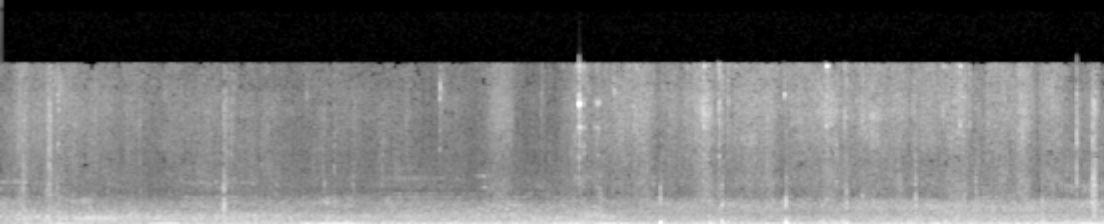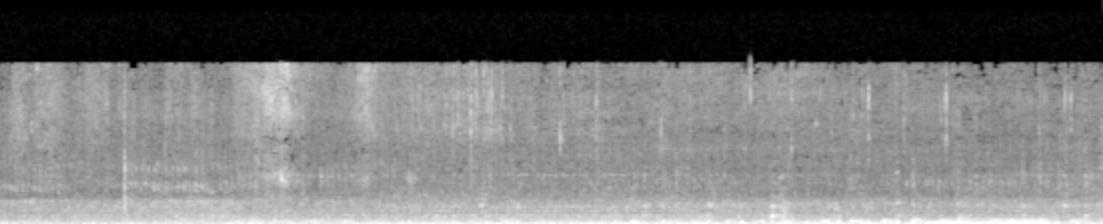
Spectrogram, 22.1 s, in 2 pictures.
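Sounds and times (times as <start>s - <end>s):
train rumbling in motion: 0.0s - 22.0s
faint clicks: 5.7s - 22.0s.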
